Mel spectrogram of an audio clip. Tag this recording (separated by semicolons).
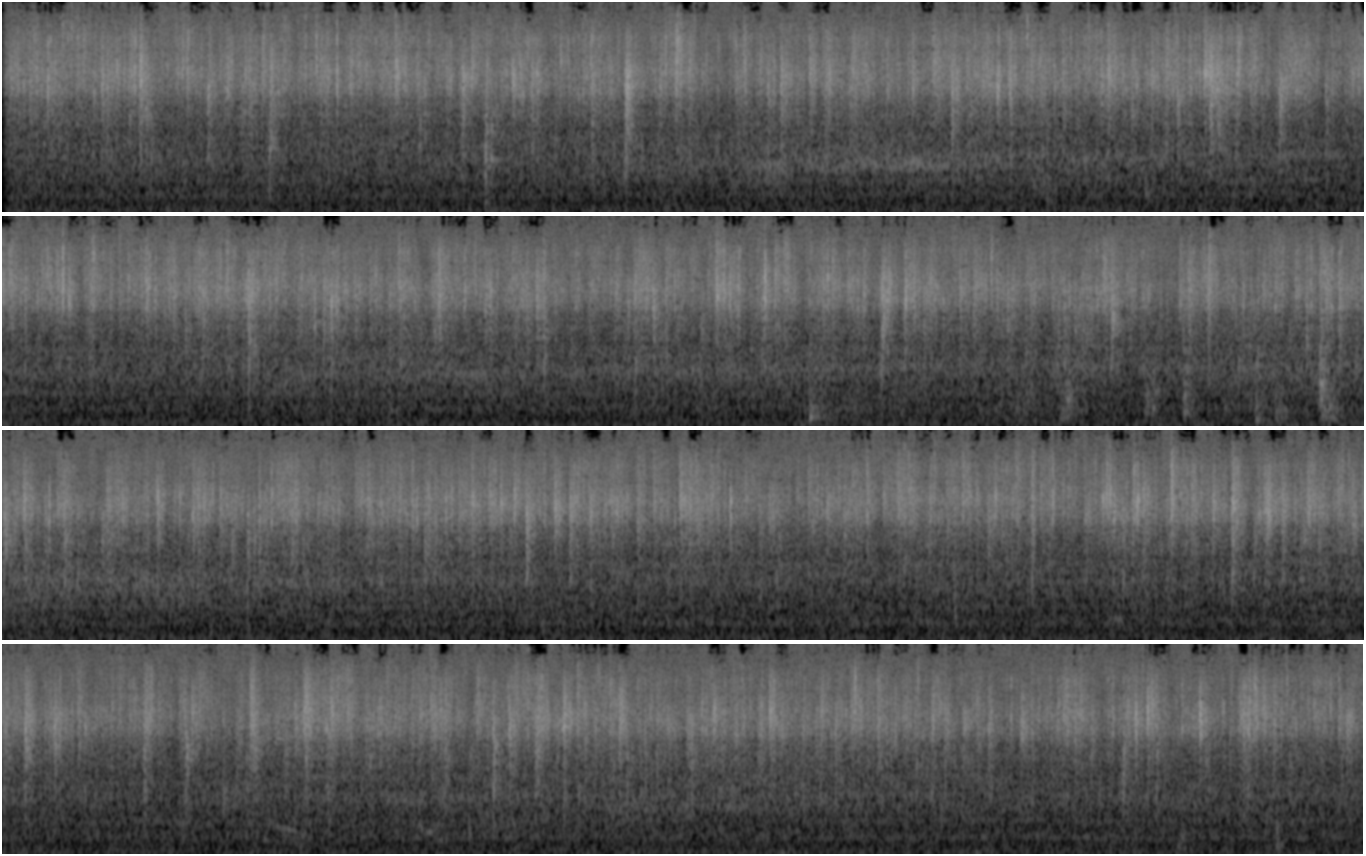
ambiance; craclke; atmosphere; sparks; background; crackling; fire; flames; burning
